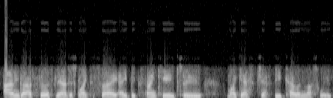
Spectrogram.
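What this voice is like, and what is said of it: English accent. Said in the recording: “the way I said it in my English accent”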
